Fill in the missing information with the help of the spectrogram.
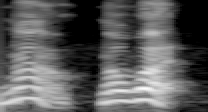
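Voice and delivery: high, puzzled questioning; retold confusion. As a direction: act out being completely lost. Retelling his puzzled reply to her.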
